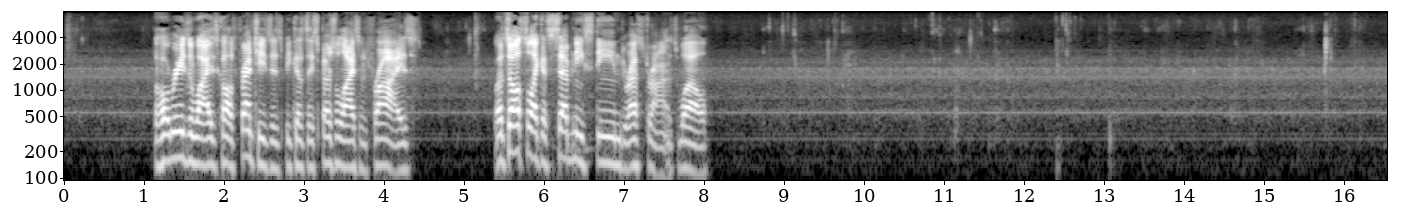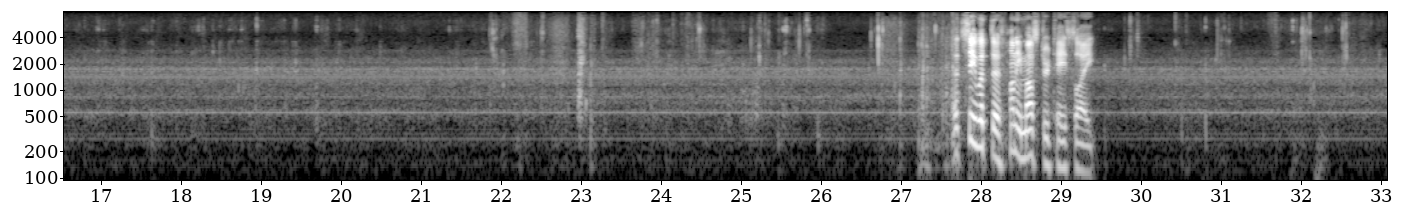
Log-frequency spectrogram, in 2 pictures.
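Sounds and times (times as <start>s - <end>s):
faint room hum: 0.0s - 33.0s
person chewing food: 4.6s - 5.4s, 8.4s - 27.6s, 29.5s - 33.0s.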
